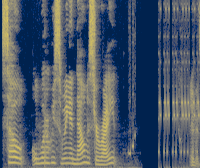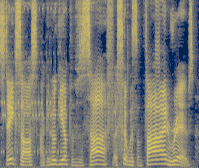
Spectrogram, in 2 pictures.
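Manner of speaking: lightly drawled southern cowboy, easygoing; southern cowboy accent. Acted. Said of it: "doing a, a southern accent character".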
